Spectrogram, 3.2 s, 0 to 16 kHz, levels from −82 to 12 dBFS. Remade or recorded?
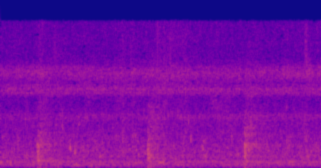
recorded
